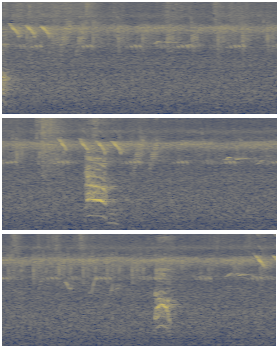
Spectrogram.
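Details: Baboon calling in a safari ambience: two short, loud, harsh barks about four seconds apart over a steady hiss of insects and faint distant birds.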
